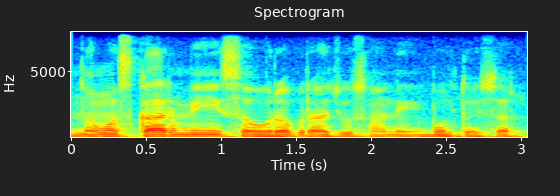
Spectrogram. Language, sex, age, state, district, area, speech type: Marathi, male, 18-30, Maharashtra, Satara, urban, spontaneous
